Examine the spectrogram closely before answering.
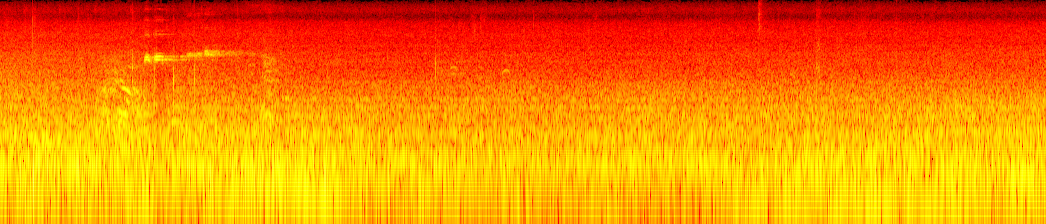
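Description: Spectators chat and murmur close by, outdoors.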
